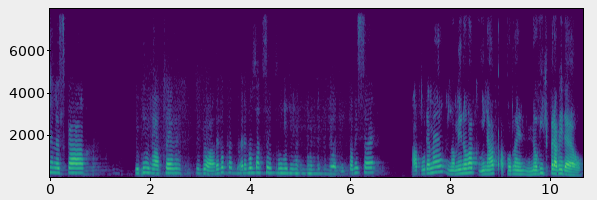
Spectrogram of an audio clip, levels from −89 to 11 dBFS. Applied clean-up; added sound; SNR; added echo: neural mask model DeepFilterNet 3.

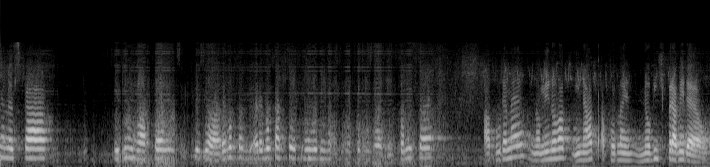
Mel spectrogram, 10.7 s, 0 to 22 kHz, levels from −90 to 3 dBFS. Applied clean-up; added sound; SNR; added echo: neural separator model SepFormer DNS4.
